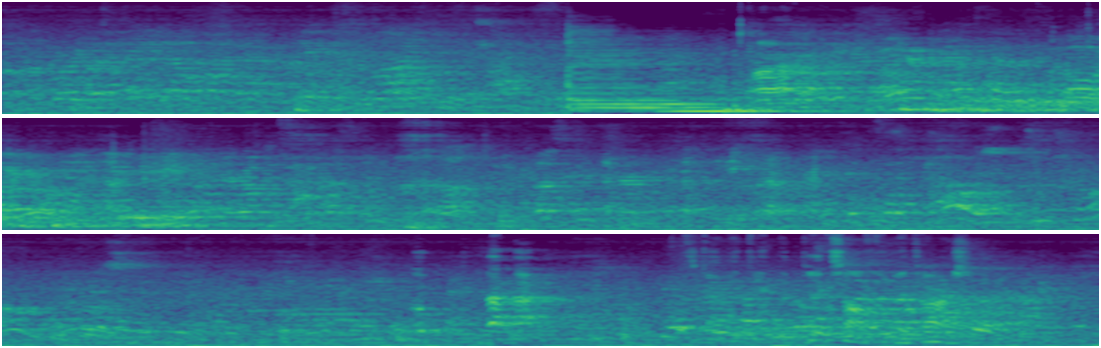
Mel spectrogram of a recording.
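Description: A bass guitar plays a low line.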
